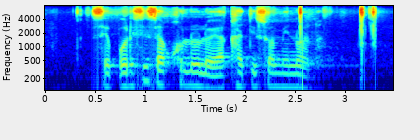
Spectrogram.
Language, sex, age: Tswana, male, 19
